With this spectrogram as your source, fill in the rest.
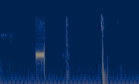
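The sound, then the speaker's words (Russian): A single short, loud telephone tone beeps once during a phone call, followed by a couple of faint clicks, with no voices. “Набираю я, набираю.”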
